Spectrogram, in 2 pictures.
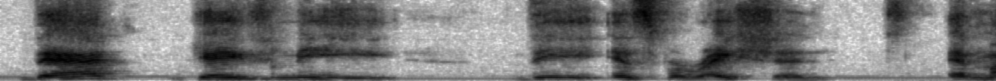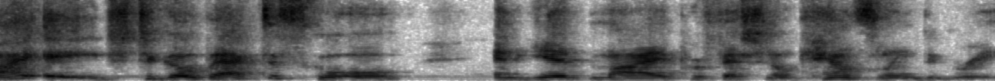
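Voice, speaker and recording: Music plays in the background as a woman speaks at a very slow pace. Her medium-pitched voice has lively intonation. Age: 60s. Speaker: counselor. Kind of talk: podcast interview.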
